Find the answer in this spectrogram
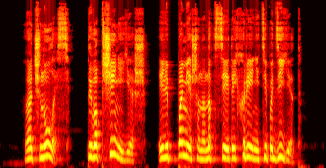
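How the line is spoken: Growling, spitting out words. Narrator (Russian): Рычал Львовский, буквально выплевывая каждое слово

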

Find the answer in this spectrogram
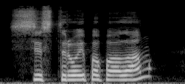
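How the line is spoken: Snorting. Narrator (Russian): хмыкнул он

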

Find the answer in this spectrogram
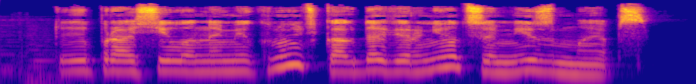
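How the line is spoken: Deep voice in ear. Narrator (Russian): пробасила на ухо Пикси Фло

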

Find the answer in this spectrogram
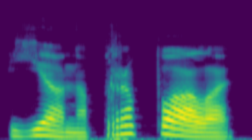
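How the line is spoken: Through gritted teeth. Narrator (Russian): сквозь зубы процедила Инга

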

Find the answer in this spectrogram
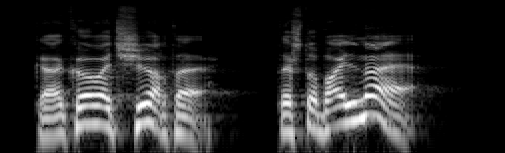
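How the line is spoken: Irritated barking parrot. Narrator (Russian): рявкнул попугай, раздраженно

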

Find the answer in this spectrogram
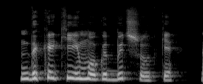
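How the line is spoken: Laughing. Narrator (Russian): рассмеялась она

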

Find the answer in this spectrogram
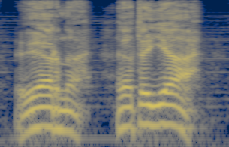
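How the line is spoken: Hoarse menacing growl. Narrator (Russian): Хрипло рыкнул темнокрылый, и в голосе его слышалось обещание смерти

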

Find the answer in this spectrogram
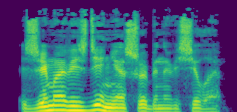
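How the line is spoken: Grumbled mutter. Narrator (Russian): буркнул в ответ немец

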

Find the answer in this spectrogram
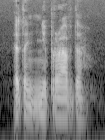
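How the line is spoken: Mumbling. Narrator (Russian): забормотал Энди

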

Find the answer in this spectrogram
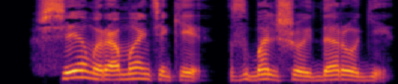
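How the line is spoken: Smirking snort. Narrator (Russian): хмыкнул Ангел

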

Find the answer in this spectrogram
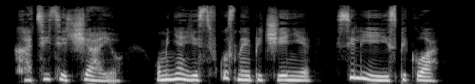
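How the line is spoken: Whispered. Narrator (Russian): шепнула

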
